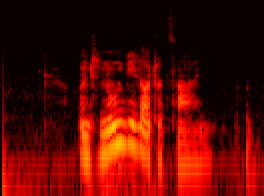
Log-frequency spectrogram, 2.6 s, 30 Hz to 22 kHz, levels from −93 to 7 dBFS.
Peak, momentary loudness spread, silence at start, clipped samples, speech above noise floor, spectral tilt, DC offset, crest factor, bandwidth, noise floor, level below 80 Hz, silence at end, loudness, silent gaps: -24 dBFS; 14 LU; 0.05 s; under 0.1%; 32 dB; -9 dB/octave; under 0.1%; 18 dB; 12.5 kHz; -71 dBFS; -70 dBFS; 0.15 s; -40 LUFS; none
